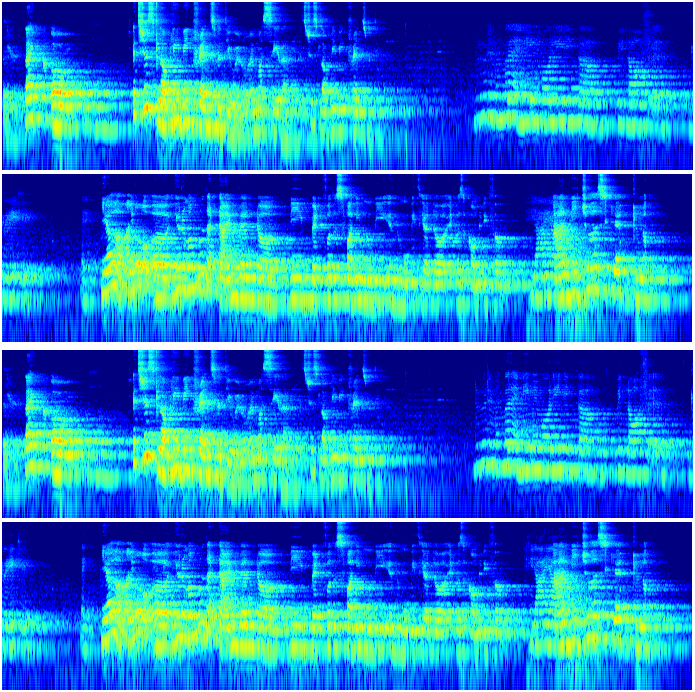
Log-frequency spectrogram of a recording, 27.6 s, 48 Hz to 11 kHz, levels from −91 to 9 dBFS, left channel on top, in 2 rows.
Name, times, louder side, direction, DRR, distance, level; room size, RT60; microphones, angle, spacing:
voice 1, 0.1-1.5 2.6-7.4 15.8-23.9 24.8-26.7, left 1 dB, 5° left, 3 dB, 0.6 m, -31 dB
voice 2, 1.7-2.2 9.4-11.9 12.2-13.3 13.7-14.3 15.4-15.5 16.8-17.3 24.3-25.5 26.1-26.7, right 1 dB, 70° right, -1 dB, 2.1 m, -42 dB
15.5 x 7.7 x 4.7 m, 2.7 s
head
